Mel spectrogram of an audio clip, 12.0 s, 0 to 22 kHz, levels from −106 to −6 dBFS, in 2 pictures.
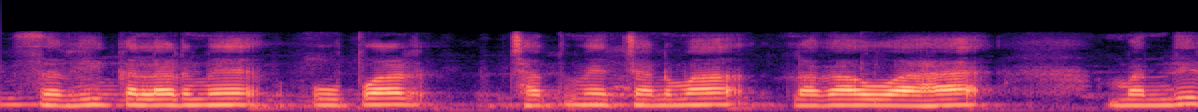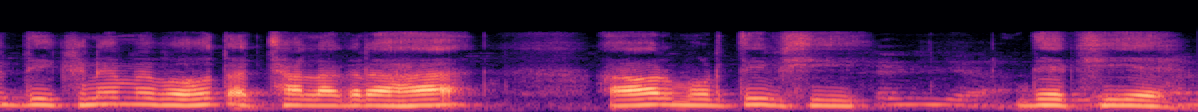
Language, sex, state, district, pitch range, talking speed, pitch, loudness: Angika, male, Bihar, Begusarai, 170-185 Hz, 115 wpm, 175 Hz, -26 LUFS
